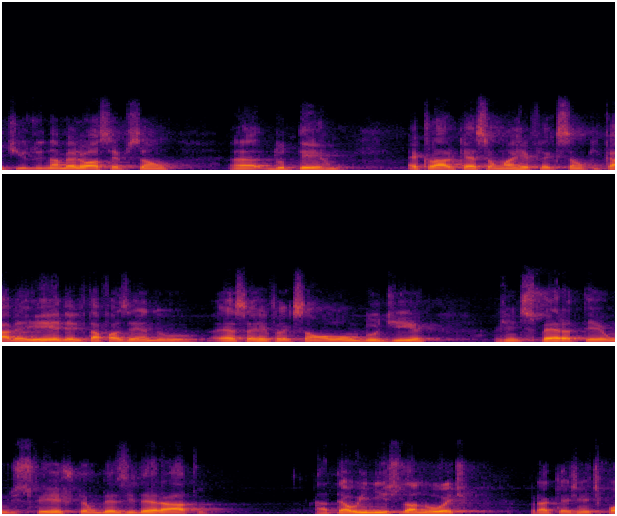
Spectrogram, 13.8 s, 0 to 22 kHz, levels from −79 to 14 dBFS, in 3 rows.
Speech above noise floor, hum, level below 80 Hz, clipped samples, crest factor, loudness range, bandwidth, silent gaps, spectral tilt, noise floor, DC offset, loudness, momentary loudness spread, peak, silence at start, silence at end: 44 dB; none; -62 dBFS; under 0.1%; 16 dB; 2 LU; 9.2 kHz; none; -6.5 dB/octave; -59 dBFS; under 0.1%; -16 LUFS; 12 LU; 0 dBFS; 0 s; 0 s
